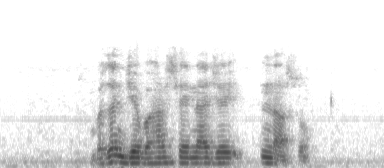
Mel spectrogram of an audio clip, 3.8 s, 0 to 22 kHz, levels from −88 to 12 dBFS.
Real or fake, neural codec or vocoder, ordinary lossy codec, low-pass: real; none; Opus, 24 kbps; 7.2 kHz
